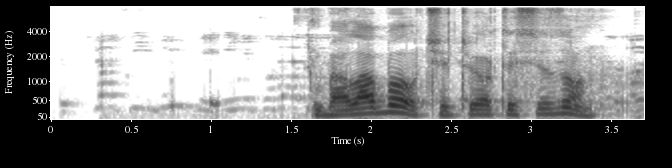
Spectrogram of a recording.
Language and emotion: Russian, positive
